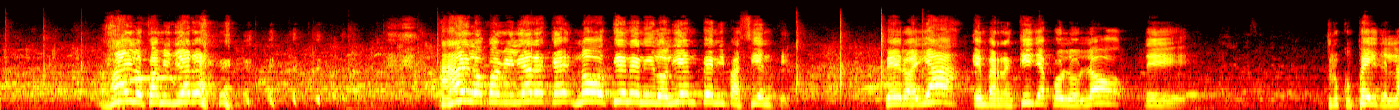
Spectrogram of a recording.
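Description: A man speaks animatedly through a microphone to a crowd.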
